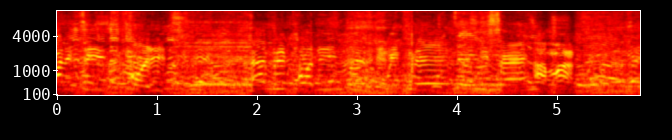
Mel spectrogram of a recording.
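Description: A man speaks loudly through a megaphone.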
